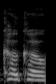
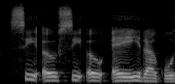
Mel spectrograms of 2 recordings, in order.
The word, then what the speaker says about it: cocoa: COCOA라고 스펠링은 이렇게 하지만 영어로 발음할 때는 끝에 A 발음하지 않고요.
